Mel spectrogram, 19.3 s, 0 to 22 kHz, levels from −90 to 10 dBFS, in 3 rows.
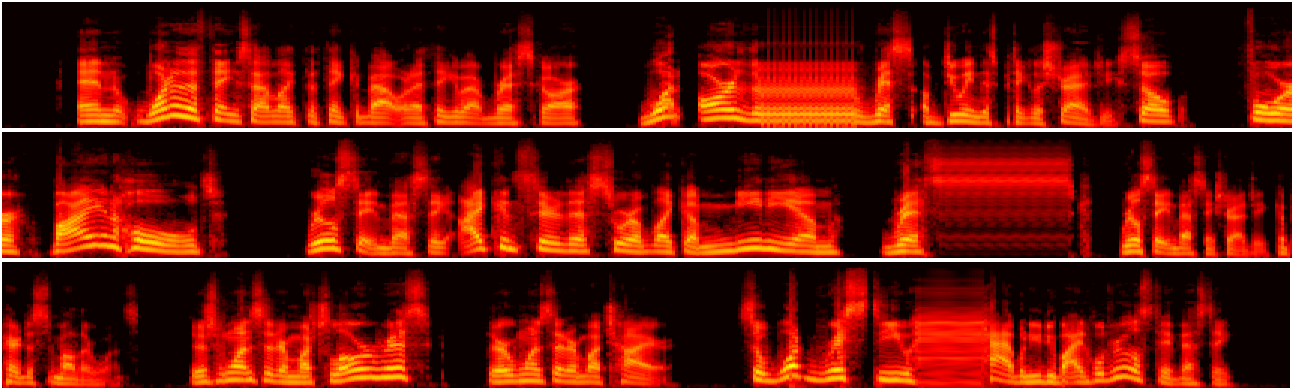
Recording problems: audio freezing; at 4 s, at 11 s for 0.5 s and at 17 s

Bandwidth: 18 kHz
